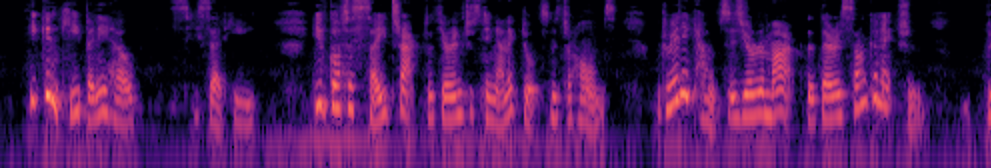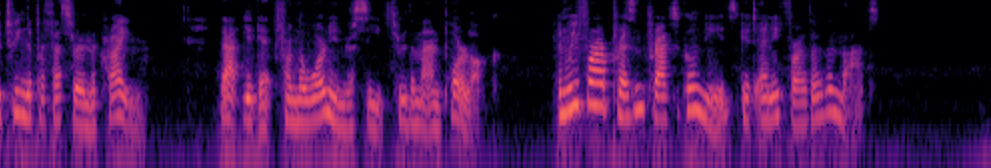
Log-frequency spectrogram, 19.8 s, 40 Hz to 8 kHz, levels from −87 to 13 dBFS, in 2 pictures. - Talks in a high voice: Yes, high, 200 Hz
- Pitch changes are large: Yes, wide, 6.0 semitones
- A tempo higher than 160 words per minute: Yes, average, 170 wpm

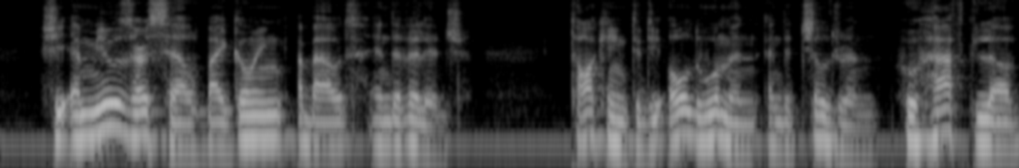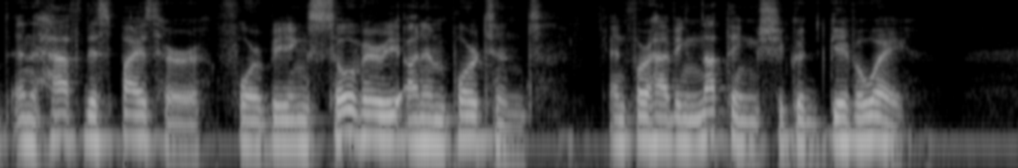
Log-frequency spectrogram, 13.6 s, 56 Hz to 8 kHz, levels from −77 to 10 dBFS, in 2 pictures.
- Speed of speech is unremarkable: Yes, average, 165 wpm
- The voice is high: No, low, 120 Hz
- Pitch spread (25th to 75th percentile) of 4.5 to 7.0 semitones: No, average, 2.8 semitones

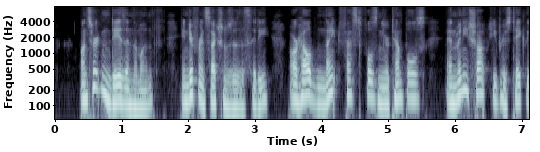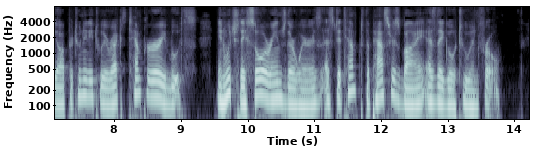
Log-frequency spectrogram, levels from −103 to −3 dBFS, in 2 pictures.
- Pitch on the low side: Yes, low, 125 Hz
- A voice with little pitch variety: No, average, 5.3 semitones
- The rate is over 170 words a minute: Yes, average, 200 wpm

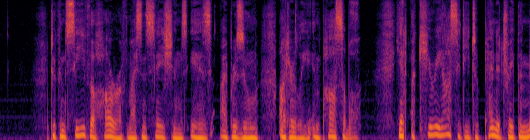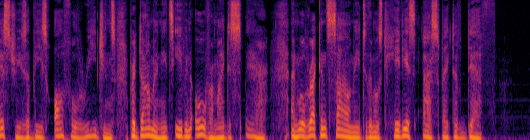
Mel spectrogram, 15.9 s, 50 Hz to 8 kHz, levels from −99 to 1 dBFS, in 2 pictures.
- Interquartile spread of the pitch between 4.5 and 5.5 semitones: Yes, average, 5.1 semitones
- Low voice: Yes, low, 115 Hz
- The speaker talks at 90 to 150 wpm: Yes, average, 145 wpm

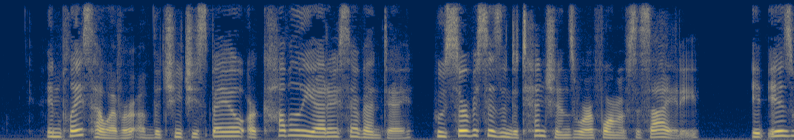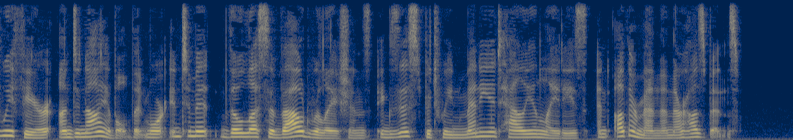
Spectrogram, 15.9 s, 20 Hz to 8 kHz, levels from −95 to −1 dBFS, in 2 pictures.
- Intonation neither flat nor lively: No, wide, 6.2 semitones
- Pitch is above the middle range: Yes, high, 195 Hz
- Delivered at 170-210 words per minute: No, average, 155 wpm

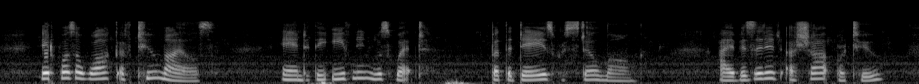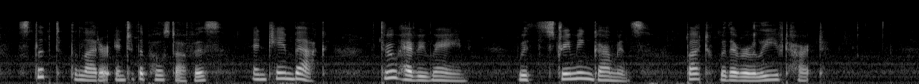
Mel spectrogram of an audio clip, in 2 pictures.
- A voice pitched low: No, high, 220 Hz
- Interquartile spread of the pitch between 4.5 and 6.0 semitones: Yes, wide, 5.5 semitones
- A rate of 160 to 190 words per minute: No, average, 145 wpm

